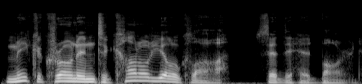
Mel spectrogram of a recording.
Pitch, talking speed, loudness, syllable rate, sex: 105 Hz, 165 wpm, -18 LUFS, 4.4 syllables/s, male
